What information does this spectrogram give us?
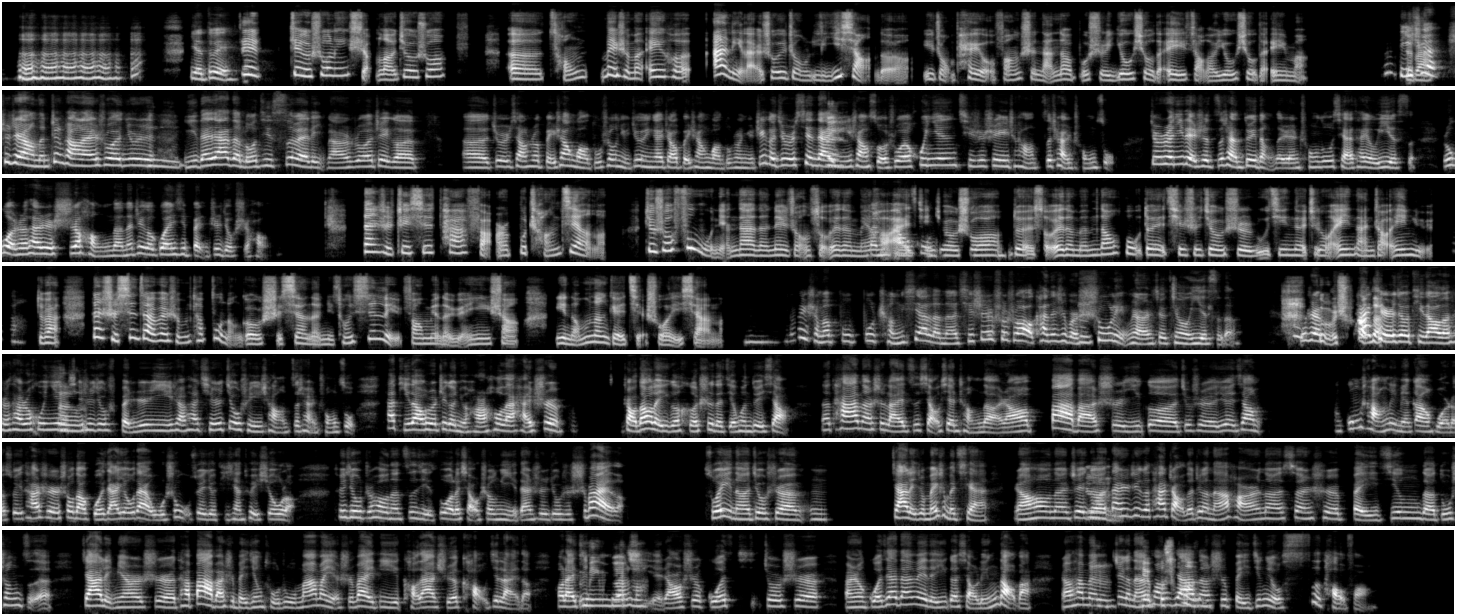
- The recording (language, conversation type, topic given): Chinese, podcast, 你觉得如何区分家庭支持和过度干预？
- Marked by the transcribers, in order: laugh; "说明" said as "说零"; other noise; laugh; laughing while speaking: "怎么说呢"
